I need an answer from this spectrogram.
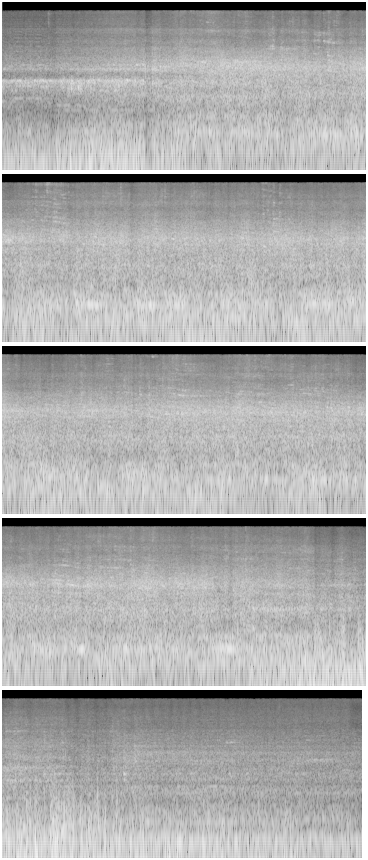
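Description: A train running past close by: a loud, steady rush of wheel and carriage noise that builds over the first couple of seconds and eases off near the end.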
